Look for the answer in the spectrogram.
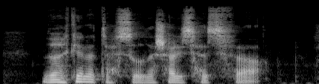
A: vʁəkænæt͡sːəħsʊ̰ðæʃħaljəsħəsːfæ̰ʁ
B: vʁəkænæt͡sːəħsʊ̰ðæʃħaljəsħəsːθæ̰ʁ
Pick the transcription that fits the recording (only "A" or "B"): A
